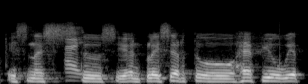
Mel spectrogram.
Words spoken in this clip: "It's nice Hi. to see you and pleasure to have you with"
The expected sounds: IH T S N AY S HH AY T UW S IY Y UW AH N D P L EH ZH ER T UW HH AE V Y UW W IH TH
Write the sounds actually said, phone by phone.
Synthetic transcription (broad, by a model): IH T S N AY S T UW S Y UW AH N P L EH S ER T UW HH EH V Y UW W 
